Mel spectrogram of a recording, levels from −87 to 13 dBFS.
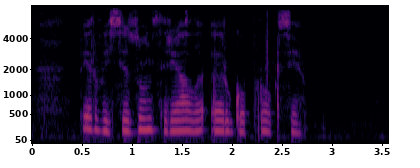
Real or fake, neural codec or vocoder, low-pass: real; none; 7.2 kHz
